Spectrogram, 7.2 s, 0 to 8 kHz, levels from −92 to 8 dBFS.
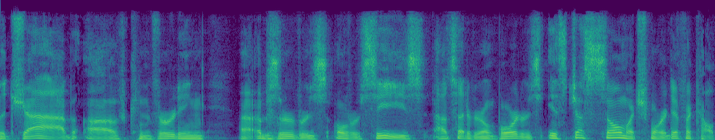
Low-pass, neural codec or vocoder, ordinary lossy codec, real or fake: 7.2 kHz; codec, 16 kHz, 4 kbps, FunCodec, trained on LibriTTS, 50 frames a second; AAC, 48 kbps; fake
